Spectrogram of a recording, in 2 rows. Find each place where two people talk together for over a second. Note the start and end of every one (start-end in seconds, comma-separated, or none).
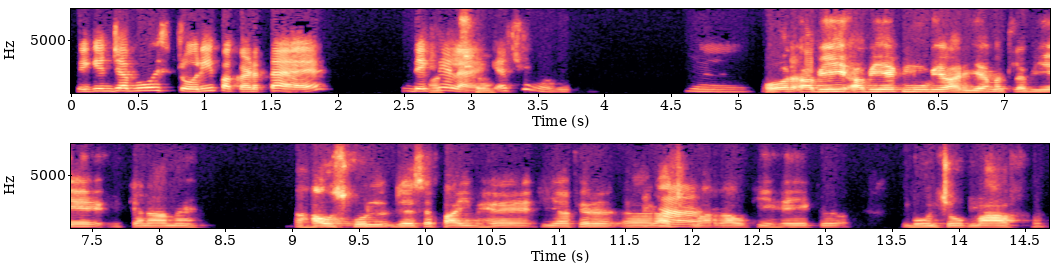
none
